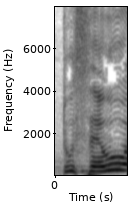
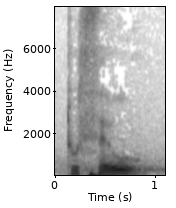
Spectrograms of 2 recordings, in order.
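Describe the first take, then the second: First: It is said louder, with a smile. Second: It is said a little more boldly. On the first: The speaker happily believes the claim. "σκάει έτσι αδρά ένα χαμόγελο, ανεβαίνει ο τόνος" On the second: The speaker is gaining confidence in the claim. "Τώρα λίγο πιο θαραλέα"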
